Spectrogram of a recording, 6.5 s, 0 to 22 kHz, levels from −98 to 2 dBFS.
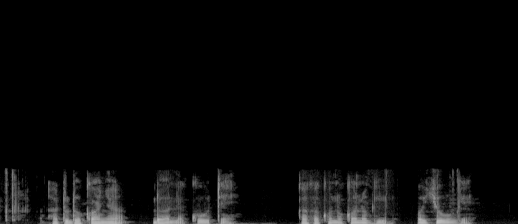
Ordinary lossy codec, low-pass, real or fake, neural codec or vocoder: MP3, 48 kbps; 5.4 kHz; real; none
